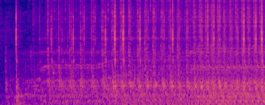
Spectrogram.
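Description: A sewing machine that threads easily runs steadily under speed control, its needle swinging side to side in a zigzag stitch with a fast, even mechanical patter at close range.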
